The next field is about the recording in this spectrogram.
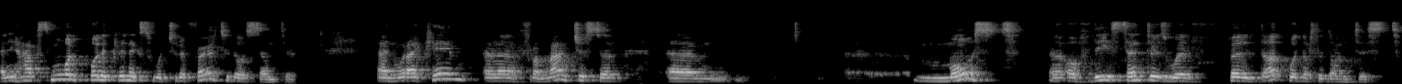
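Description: With a Kuwaiti accent, a man talks at a fairly slow pace and high pitch, using lively intonation and long, frequent pauses. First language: Arabic. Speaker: orthodontist. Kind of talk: interview conversation. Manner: hesitant, many fillers.

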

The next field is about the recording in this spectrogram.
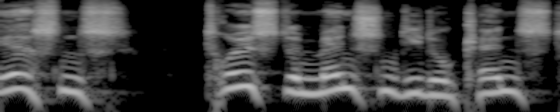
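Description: A man's dark, mellow tone at a very slow pace. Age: 80s+. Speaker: church member giving devotional. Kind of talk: devotional talk. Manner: formal.

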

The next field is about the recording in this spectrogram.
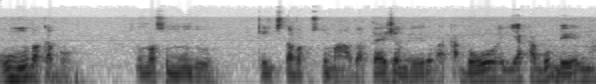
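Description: Somewhat breathy and fairly low-pitched, a man speaks at a fairly quick pace in a dark, mellow tone with lively intonation. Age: 40s. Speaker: filter creator and music producer. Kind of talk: casual chat.

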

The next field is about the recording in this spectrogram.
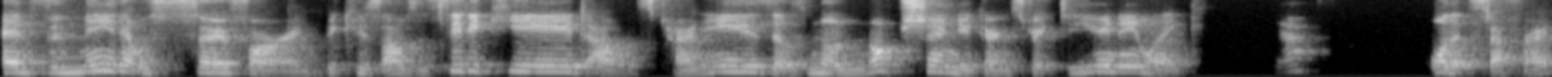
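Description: Lively in intonation and fairly quick, a woman speaks at medium pitch in an ordinary speaking voice. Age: 30s. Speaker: clubhouse strategist and leadership coach. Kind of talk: casual chat.

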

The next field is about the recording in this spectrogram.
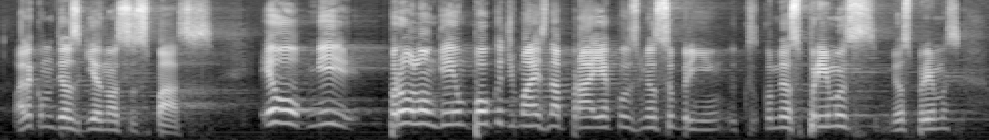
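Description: In a Brazilian accent, a man speaks at an extremely high pitch and a moderate pace, with ordinary pitch variation and a dry, close sound with no echo. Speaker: scientist and intelligent design advocate. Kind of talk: testimony talk to a church youth audience.

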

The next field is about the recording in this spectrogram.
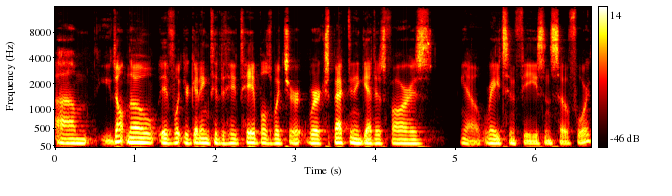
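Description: A man's fairly low voice with vocal fry, ordinary pitch variation and a fairly quick pace. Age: 50s. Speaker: mortgage lender. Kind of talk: casual chat. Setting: studio. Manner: halting, repeats words.

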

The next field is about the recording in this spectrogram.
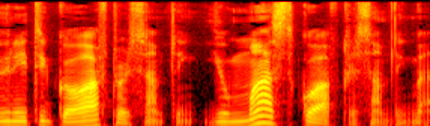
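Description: With lively intonation, a man with a non-native accent speaks over a quiet background. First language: not English. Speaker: podcast host. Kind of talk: monologue advice podcast. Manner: halting; casual.

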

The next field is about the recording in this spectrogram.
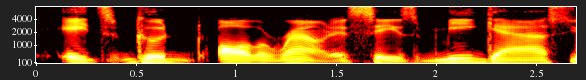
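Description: On a very clean recording with a silent background and a dry, close sound with no echo, a man speaks in an animated tone with ordinary pitch variation. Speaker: podcast host. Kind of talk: casual chat.

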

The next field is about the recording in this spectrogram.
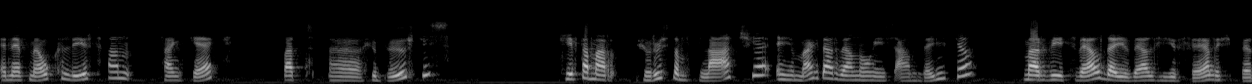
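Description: A woman talks at a very slow pace with a medium pitch. Her intonation is lively. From Belgium (Flanders), adopted from India at age four. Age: 40s. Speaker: interview guest, adoptee and mother. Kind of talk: personal testimony in interview. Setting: podcast interview.

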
